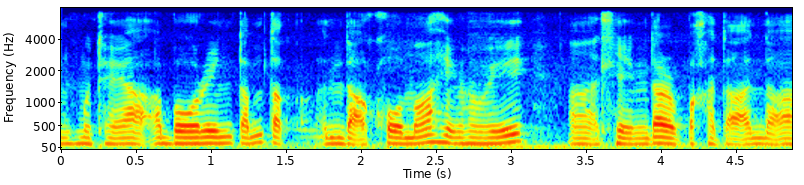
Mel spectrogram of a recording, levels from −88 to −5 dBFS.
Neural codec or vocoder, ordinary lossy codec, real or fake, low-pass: none; none; real; 7.2 kHz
